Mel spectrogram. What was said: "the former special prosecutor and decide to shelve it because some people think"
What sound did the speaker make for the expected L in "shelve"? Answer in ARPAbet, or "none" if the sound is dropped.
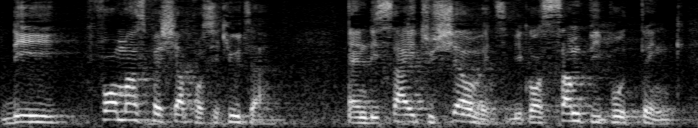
L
